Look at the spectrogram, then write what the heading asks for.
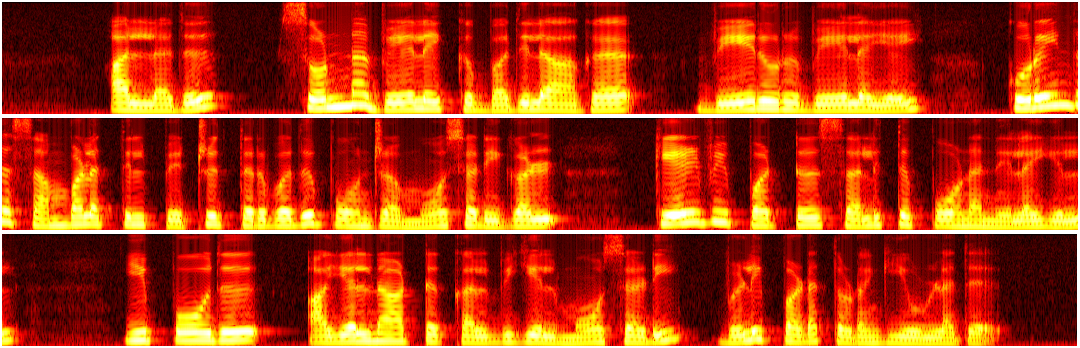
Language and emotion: Tamil, neutral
